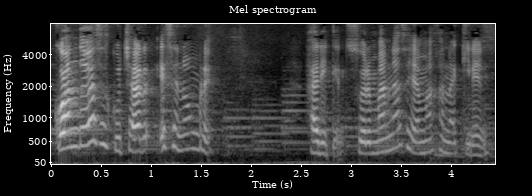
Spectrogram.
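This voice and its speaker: A woman's voice: high-pitched, lively intonation, brisk, over music. A woman with a Mexican accent, co-hosting a podcast and telling stories in a chatty, slangy way. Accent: Mexican Spanish. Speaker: podcast co-host. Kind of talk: casual chat.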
